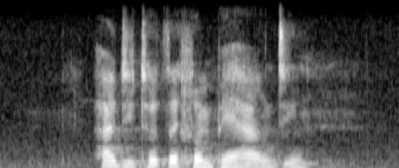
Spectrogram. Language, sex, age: Southern Sotho, female, 24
